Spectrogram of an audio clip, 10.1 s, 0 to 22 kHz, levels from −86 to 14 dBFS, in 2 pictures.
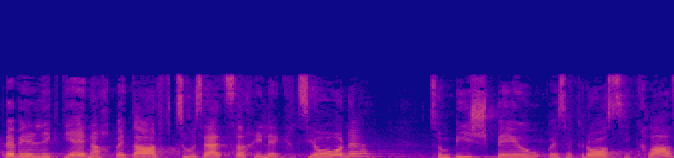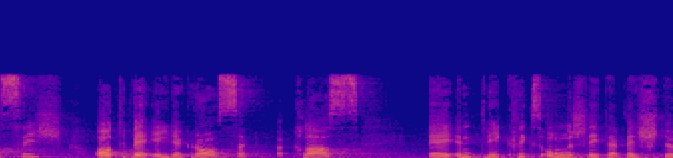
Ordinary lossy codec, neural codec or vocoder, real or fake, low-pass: none; none; real; none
